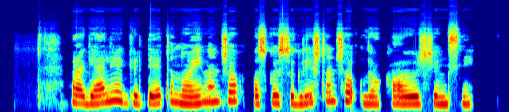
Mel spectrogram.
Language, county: Lithuanian, Klaipėda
